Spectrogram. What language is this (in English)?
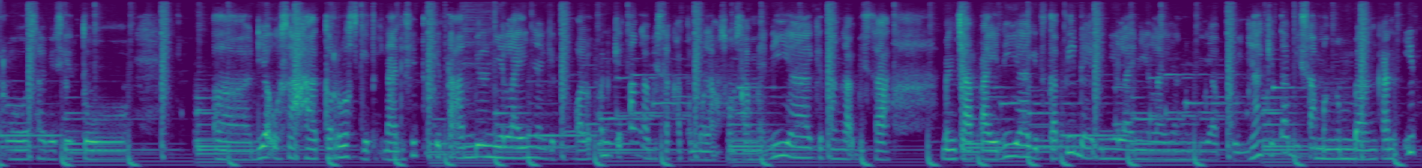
Indonesian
